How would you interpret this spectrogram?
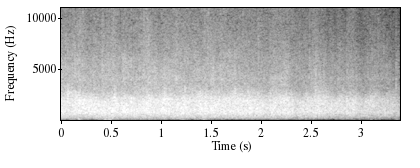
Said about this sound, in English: So, well, thank you, panel. Thank you for that input. Let's give our panel a big round of applause.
